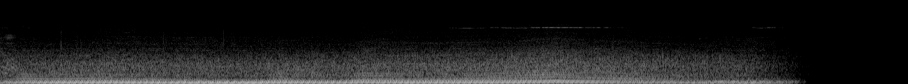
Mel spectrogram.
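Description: A car engine hums steadily as it drives.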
